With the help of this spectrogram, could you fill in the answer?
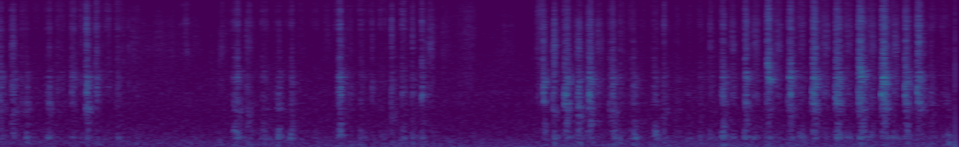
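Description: A wooden stylus in the right hand scratches the black coating off a flat scratch art paper card held down by the left hand. Quick, bright, dry scratching strokes come in rapid bursts, with a brief pause partway through. The strokes then resume more densely until the end, over a steady low background hum.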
